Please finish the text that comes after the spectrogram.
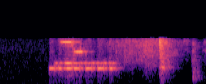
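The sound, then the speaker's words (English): A phone rings during a radio show with a short, bright electronic tone of stacked notes lasting under a second, followed by a rough burst of noise and a couple of sharp clicks. “So you just have to accept, oh, my goodness, I hate my phone to do this.”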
